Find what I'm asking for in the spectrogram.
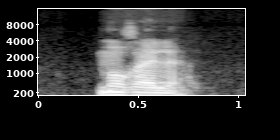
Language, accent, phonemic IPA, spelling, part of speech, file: French, France, /mɔ.ʁɛl/, morelle, noun, LL-Q150 (fra)-morelle.wav
- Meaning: nightshade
